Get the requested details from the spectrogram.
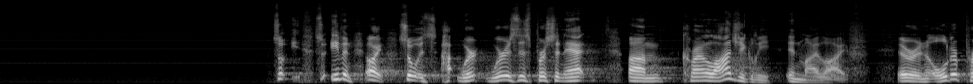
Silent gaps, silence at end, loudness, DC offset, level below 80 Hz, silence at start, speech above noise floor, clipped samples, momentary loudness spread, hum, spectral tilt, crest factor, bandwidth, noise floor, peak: none; 0 s; -20 LUFS; under 0.1%; -72 dBFS; 2.75 s; 42 dB; under 0.1%; 13 LU; 60 Hz at -50 dBFS; -5.5 dB/octave; 20 dB; 18 kHz; -61 dBFS; 0 dBFS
